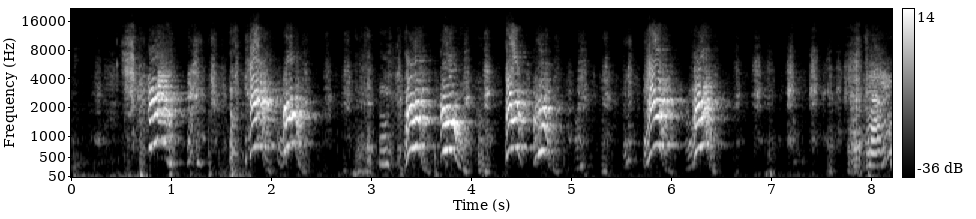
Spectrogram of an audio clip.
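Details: Pomeranian dogs barking in a duet, sharp high yapping barks fired in quick overlapping bursts with short pauses between volleys, steady and loud throughout.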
